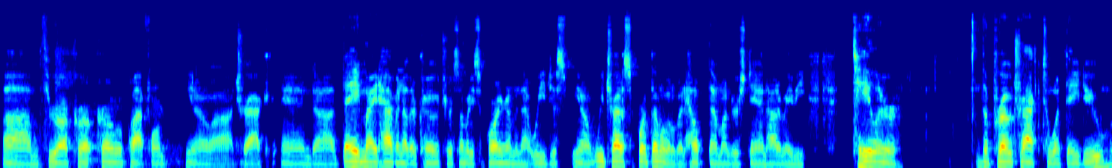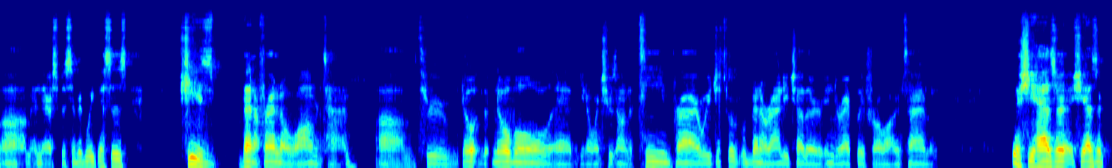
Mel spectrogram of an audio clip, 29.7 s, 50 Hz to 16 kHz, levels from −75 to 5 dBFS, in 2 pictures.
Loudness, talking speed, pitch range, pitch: -30 LUFS, 190 wpm, 85-110 Hz, 95 Hz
